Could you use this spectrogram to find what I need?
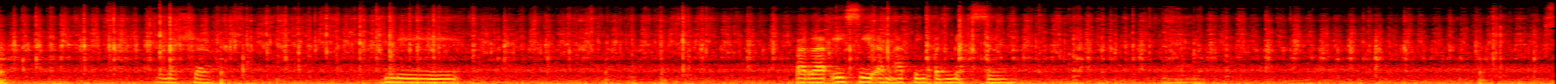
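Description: Flour pours softly into a bowl.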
